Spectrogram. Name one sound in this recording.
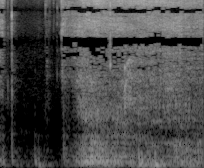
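Tape peels off a wall with a tearing rasp.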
